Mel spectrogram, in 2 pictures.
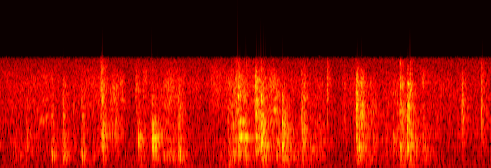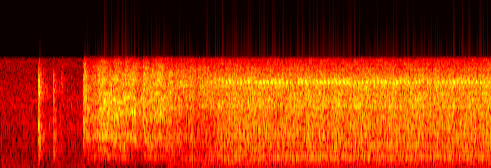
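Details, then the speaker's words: Cub Cadet lawn tractor after carburetor rebuild, fuel shutoff now opened and extra gas shot given so the fuel pump fills the float bowl: engine catches first try and settles into a steady, even run; normal start and idle. "I turned that on give it a another shot of gas just to let the engine run faster run the fuel pump faster fill the bowl and now fires right off"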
